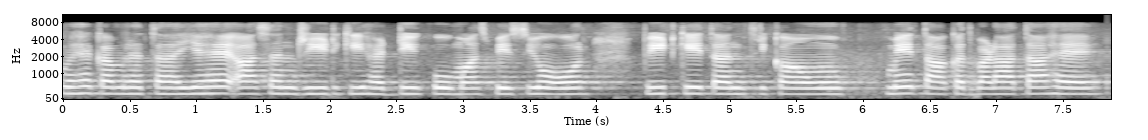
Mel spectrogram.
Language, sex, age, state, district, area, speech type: Hindi, female, 18-30, Madhya Pradesh, Hoshangabad, rural, spontaneous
